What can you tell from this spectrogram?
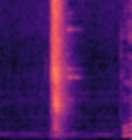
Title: Sneezing cat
